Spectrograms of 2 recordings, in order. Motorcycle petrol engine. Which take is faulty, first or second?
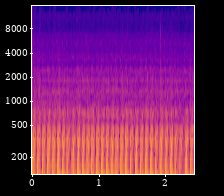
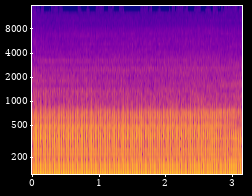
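second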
